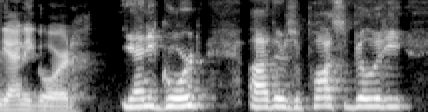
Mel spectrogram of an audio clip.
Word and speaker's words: Gourde: Though we've heard that is it Gjord? How do you say his last name? Yanni Gourde.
